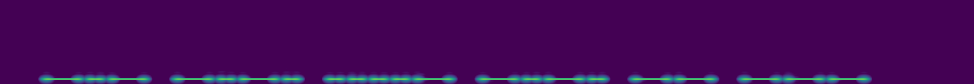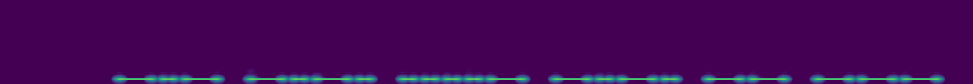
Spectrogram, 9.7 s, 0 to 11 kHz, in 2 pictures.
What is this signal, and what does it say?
Morse code, heard as a keyed tone, about 21 wpm, 700 Hz. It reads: KC4CMO KC4CMO
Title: USA Call Signs - 6 Characters - Repeated 3x - 22wpm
